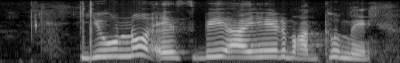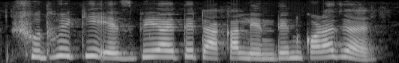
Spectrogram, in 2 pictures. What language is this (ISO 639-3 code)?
ben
